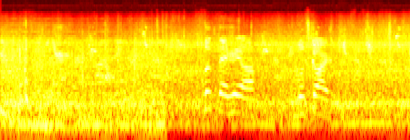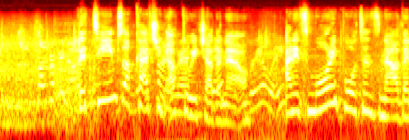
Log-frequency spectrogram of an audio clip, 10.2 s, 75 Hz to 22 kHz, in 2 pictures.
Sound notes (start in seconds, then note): 6.1 narrating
